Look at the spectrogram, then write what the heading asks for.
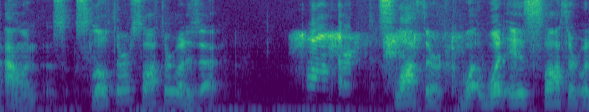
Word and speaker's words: sLoather: Slother. Slother. What is Slother? What does that mean? Sloth. Sloth. Why the ER? So, because if it was sLoatherAllen, it would make no sense. But So I put Slother does.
